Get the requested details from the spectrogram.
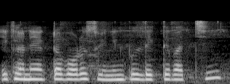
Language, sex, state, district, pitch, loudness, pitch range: Bengali, female, West Bengal, Alipurduar, 235 Hz, -15 LUFS, 225-245 Hz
